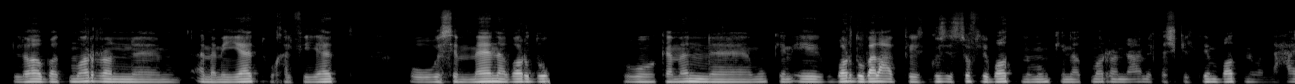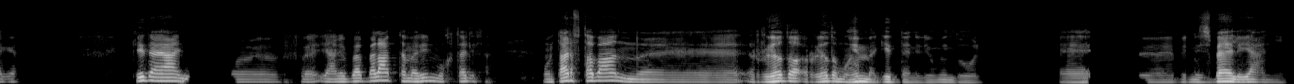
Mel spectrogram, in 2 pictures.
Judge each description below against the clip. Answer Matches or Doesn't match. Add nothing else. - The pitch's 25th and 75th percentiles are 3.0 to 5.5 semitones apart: Doesn't match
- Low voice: Matches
